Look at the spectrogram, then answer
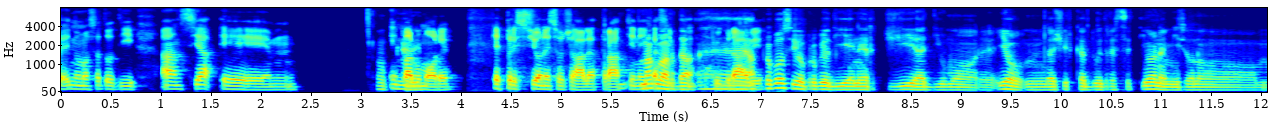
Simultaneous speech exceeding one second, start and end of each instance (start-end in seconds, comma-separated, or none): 5.6-7.1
